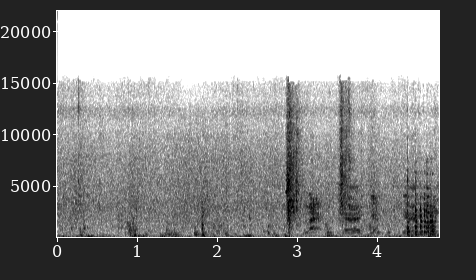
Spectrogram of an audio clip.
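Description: Strong wind buffets a boat riding on a river with choppy waves, a steady loud rumbling roar of wind across the microphone throughout, with brief voices faintly heard.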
